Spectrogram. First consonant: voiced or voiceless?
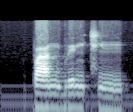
voiceless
